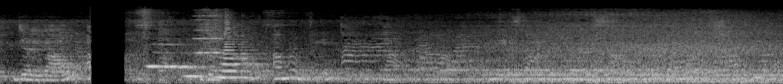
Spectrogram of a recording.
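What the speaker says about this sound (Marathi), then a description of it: "ट्रेन आलेली इकडे." A train rumbles in with squealing wheels and a brief horn, the rolling noise steady and loud nearby while people talk over it.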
